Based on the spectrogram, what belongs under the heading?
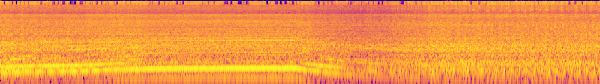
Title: strange engine sound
